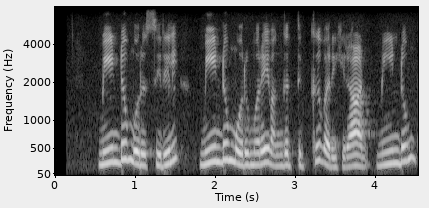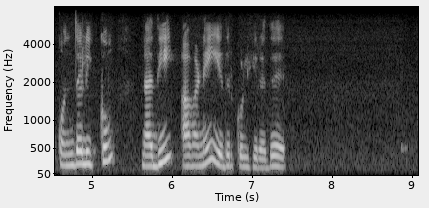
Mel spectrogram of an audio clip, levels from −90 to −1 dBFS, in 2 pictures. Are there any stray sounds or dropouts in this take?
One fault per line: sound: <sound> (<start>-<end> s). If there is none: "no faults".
no faults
